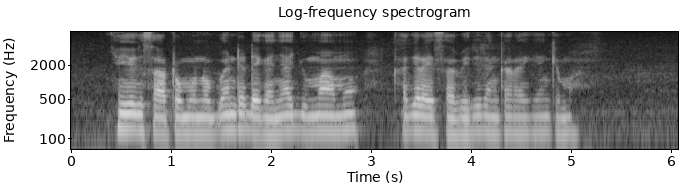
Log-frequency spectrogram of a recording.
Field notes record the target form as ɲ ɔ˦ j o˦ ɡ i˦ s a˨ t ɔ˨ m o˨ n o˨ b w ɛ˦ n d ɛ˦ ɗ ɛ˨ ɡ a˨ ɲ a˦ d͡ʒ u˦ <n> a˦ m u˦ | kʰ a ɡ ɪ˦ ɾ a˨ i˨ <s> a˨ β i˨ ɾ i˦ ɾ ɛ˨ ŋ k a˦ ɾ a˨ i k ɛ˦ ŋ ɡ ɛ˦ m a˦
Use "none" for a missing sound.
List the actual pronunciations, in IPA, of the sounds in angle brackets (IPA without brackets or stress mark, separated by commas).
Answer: m, s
